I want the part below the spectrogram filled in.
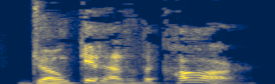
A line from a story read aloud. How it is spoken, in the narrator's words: begged Mo, his voice rising higher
